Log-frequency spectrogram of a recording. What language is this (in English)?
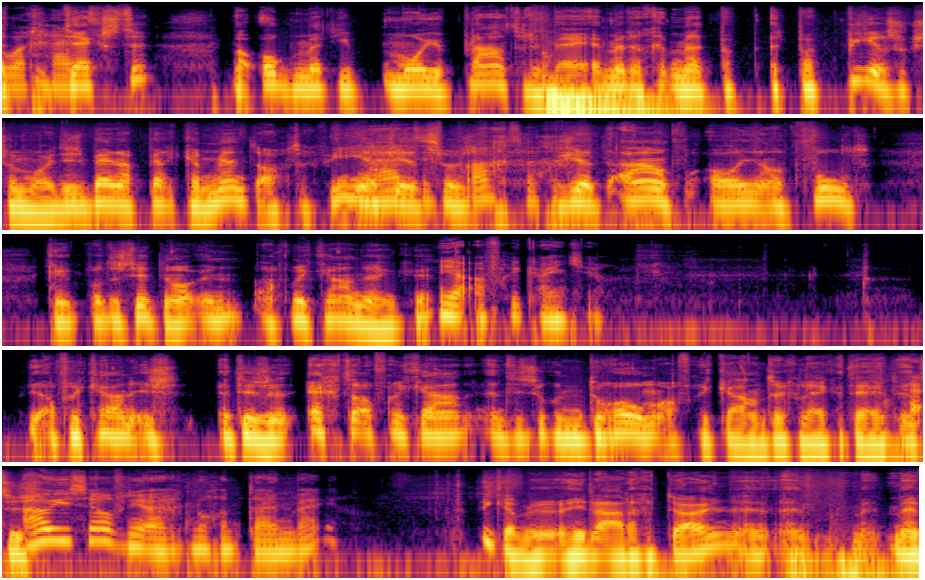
Dutch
